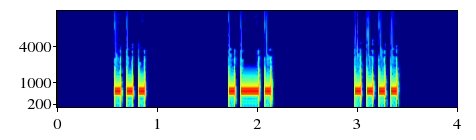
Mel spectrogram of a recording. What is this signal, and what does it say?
Morse code, heard as a keyed tone, about 20 wpm, spaced as for 8 wpm, 700 Hz. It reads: SRH
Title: 145 Lesson 24e - Letter y - Three Characters 20wpm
